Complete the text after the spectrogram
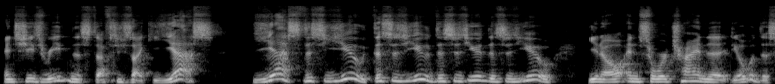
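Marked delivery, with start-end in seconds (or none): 1.5-5.6 high, emphatic repeated insistence; insistent realization. Retold or imitated. Wife telling her husband the symptoms fit him, excited and insistent. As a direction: imitate an excited wife hammering the point home.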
